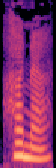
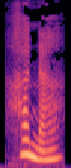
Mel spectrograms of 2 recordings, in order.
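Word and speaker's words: 하나: berbeda dengan pelafalan biasa suku kata yang ditekan tidak akan terdengar saat diucapkan contohnya data Hana yang biasanya dilafalkan Hana menjadi Han dan kata Dasril yang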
